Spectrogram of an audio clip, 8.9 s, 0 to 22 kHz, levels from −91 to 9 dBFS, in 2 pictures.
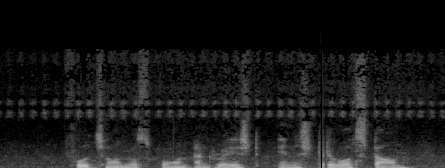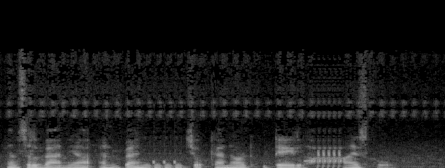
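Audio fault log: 3.20–3.28 s, repeated frames: a short stutter as a 78 ms block of compressed audio, which fits about three frames, plays once more, adding 78 ms.
5.97–6.28 s, repeated frames: a jerky triple stutter as a 104 ms block, likely four frames, plays three extra times, adding 313 ms.
7.62–7.88 s, repeated frames: a rapid stutter as a 52 ms block, which fits two frames, plays five extra times, adding 261 ms.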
